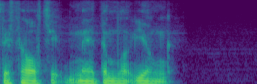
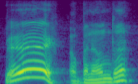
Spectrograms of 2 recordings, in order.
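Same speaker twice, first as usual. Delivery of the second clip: loud commentator impression; 6 semitones higher, 5 dB louder than usual. Imitating Eddie Waring catchphrase.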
